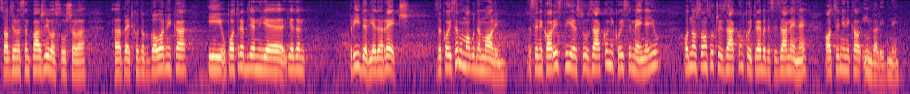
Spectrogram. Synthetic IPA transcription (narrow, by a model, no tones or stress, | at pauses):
sobziɾomd̪asampaʒʎiʋoslˠuʃala | pɾeːt̪xod̪noɡɡoʋoɾnika | iupo̞t̪ɾebʎenjejɛd̪an | pɾid̪eʋjɛd̪anɾeːt͡ʃ | zako̞jisamo̞mo̞ɡud̪amo̞lim | d̪aseneko̞ɾist̪ijeɾsuzaːko̞niko̞jise̞meːɲaju | od̪nosoomslut͡ʂajuzaːkonko̞jit̪ɾɛbad̪ase̞zamene | ot̪seɲe̞nikaoʔinʋalḭd̪ni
